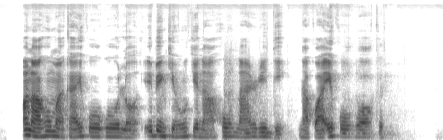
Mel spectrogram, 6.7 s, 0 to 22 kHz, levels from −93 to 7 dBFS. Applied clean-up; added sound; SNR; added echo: neural mask model DeepFilterNet 3.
